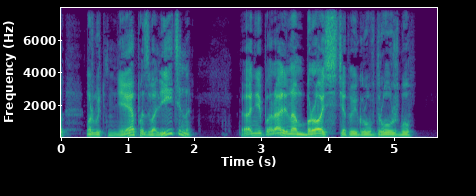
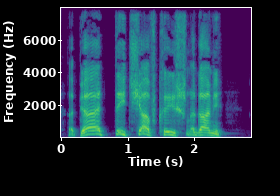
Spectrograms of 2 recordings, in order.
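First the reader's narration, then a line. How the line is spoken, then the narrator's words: Shout. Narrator (Russian): крикнул Румфорд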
